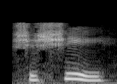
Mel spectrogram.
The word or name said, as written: shchi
